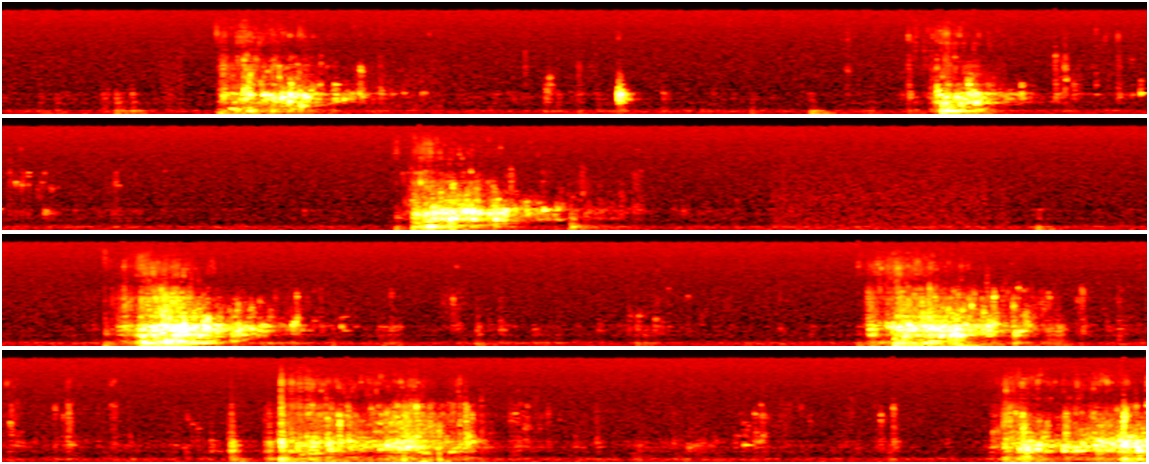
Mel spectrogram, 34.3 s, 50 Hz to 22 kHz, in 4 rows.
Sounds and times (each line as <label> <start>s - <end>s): bubbling 33.2s - 34.3s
